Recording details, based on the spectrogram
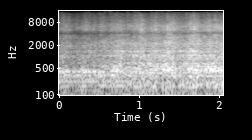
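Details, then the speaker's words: Datsun 240Z cold start after a couple weeks sitting, about 80°F and humid, choke on: steady even low rumble with slightly raised fast idle, no knocks or misses; normal cold idle on choke. "and just for the hell of it won't go ahead and do a cold start I cannot remember the last time I started this girl it's been a couple weeks"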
